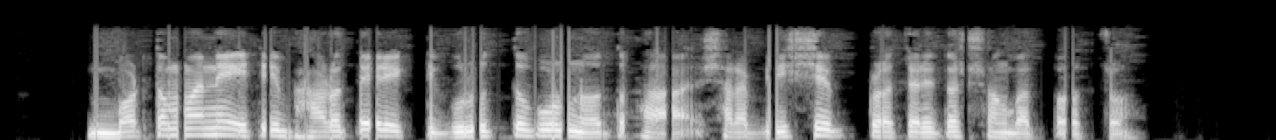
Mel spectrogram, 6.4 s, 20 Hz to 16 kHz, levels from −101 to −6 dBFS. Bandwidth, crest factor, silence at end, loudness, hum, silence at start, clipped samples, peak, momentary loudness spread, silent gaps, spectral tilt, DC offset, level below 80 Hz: 7.6 kHz; 14 dB; 0.7 s; -17 LUFS; none; 0.45 s; under 0.1%; -2 dBFS; 8 LU; none; -6.5 dB/octave; under 0.1%; -46 dBFS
